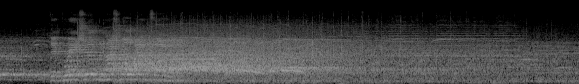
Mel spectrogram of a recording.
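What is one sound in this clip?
A large crowd sings together in a big echoing arena.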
